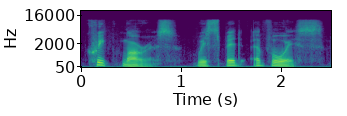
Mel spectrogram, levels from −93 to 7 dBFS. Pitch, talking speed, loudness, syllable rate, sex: 110 Hz, 120 wpm, -18 LUFS, 4.3 syllables/s, female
